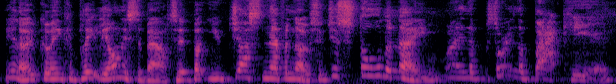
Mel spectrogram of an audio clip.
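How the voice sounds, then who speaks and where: Animated British male host, higher-pitched voice. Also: fairly quick. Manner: informal, rambling, repeats phrases. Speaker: host of a live phone-in show. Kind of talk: casual live chat.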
